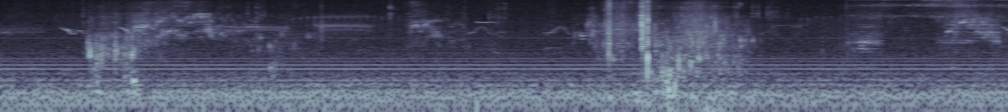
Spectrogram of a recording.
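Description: Outdoor ambience on a fishing boat: a steady low rumble with a faint steady hum, and birds chirping now and then. A louder, noisy burst comes a little after six seconds.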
